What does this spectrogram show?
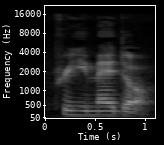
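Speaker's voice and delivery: "primero" with the R said like an English D; R as D sound. Retold or imitated. Learner tries out friend's advice, "primero" with R as a D. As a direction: sound out "primero" slightly carefully, tapping the R as a D. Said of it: "pronouncing one of the R's like it's a D".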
